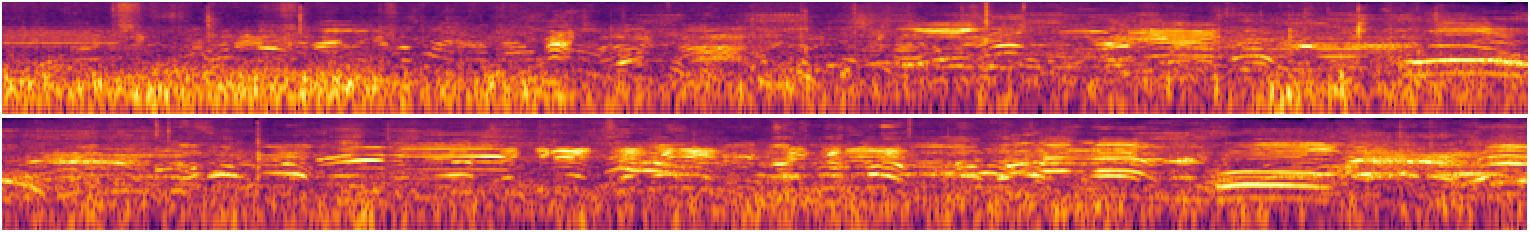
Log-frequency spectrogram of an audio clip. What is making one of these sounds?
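Players' feet thud on the grass as they run.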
